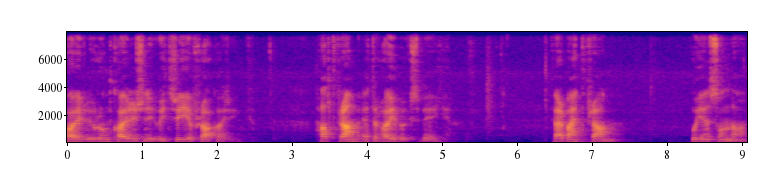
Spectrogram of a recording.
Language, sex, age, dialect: Faroese, male, 61+, Suðuroy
